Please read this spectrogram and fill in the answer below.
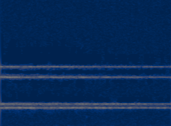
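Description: Several steady high-pitched tones sounding together: a sustained electronic drone.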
